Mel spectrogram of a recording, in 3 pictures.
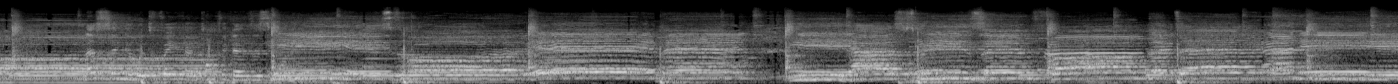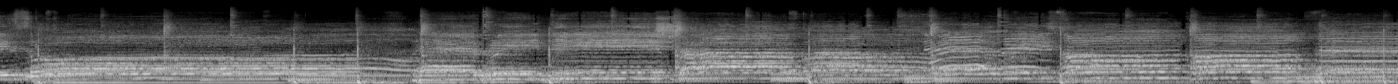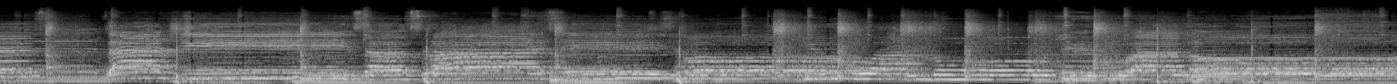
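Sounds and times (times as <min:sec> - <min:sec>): instrumental accompaniment: 0:00.0 - 0:41.9
deep bass: 0:22.1 - 0:36.3.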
